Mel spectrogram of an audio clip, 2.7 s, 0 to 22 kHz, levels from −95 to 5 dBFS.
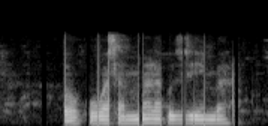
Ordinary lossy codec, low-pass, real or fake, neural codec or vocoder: Opus, 32 kbps; 7.2 kHz; real; none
